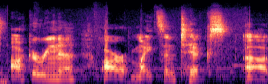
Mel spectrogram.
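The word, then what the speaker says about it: Acarina: akathen cepha fans yeah ocarina ocarina it's not spelled like that but it's spelt like this ocarina are mites and ticks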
